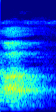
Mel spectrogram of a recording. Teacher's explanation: विवर्त में तो एक ही आएगा आ। क्योंकि इसको बोलते समय मुंह पूरा खुलता है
